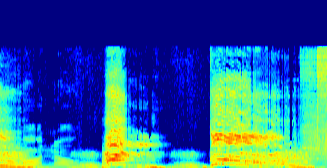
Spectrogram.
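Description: A high voice giving three long wails, each sliding smoothly down in pitch from high to low over about a second and a half.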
